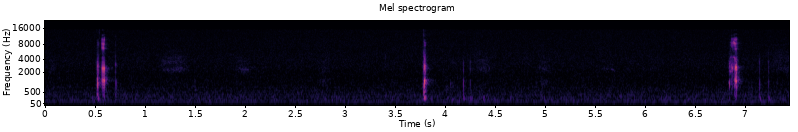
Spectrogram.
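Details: Three sharp, brief hiccups from an infant girl before sleep, several seconds apart, over quiet room noise; ordinary infant hiccups.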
